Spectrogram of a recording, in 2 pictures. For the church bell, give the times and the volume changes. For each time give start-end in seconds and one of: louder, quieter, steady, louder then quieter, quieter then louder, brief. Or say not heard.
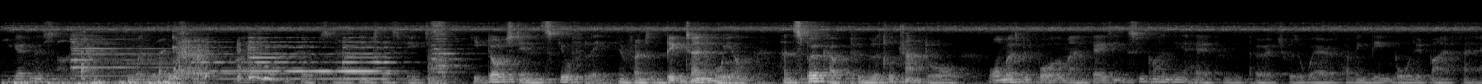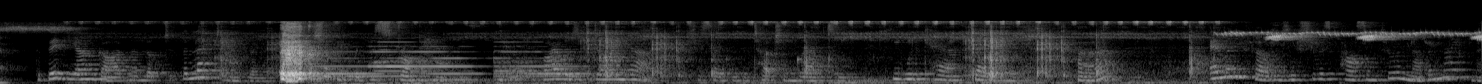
0.0-4.5 louder
17.9-20.6 brief.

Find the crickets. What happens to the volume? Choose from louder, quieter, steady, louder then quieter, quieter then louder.
louder.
